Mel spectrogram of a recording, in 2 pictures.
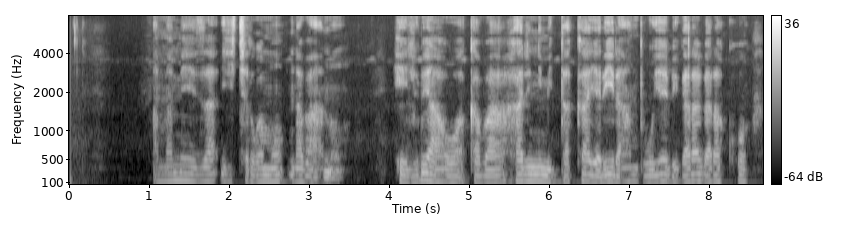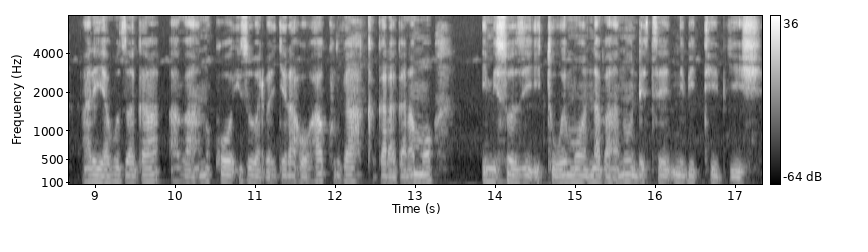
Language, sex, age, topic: Kinyarwanda, male, 18-24, finance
